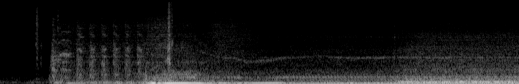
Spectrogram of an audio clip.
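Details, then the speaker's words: Cold start of a 2020 Lada Vesta after an engine overhaul at 36,220 km, done after oil burning and a burnt valve blamed on catalyst removal and undersized pistons. Brief even cranking, quick catch and flare, then smooth steady idle, no knocking; normal. "так на холодную должен работать двигатель 1 и 6 на месте которым все в порядке"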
